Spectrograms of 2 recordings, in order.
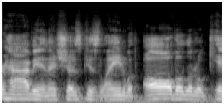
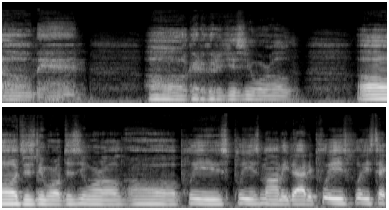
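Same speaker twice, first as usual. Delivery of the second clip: put-on childlike begging, pleading voice; 3 dB quieter than usual. Imitating a kid begging the parents to go somewhere: imitating a kid begging. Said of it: "growing up as a kid in Florida".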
